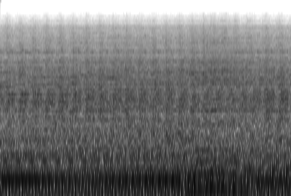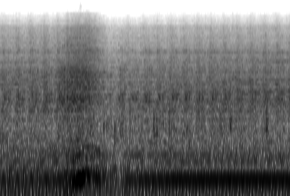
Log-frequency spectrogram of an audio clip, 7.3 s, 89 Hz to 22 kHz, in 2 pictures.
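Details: 2005 6.0 diesel single cab with a cylinder 8 contribution fault and smoke when warm: lumpy, uneven idle with a missing beat; misfire, owner suspects low compression from bad rings, leak-down test pending.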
